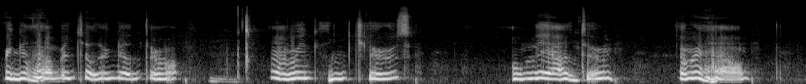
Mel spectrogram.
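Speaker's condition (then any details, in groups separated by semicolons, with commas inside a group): ALS; voice and lungs affected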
